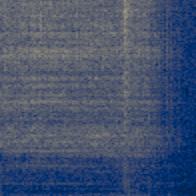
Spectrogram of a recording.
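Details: Light, even gear whirr with faint ratcheting from a Tesla coil winder that winds down smoothly and stops; the winder is running normally.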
